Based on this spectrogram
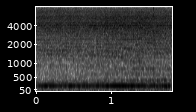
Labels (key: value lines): label: anthrophony, boat engine
recorder: SoundTrap 500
